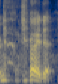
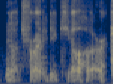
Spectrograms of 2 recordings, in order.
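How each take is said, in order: First: Said in the usual way. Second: Low, slow smug whisper. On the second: Shown as a demonstration. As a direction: breathe it out smugly and slowly. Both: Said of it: "I'm trying to just be smug here".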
